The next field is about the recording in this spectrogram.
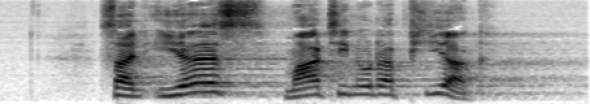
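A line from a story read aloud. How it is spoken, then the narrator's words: Called out. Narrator (German): rief der Mann, der ihm am nächsten stand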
